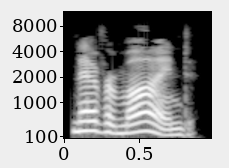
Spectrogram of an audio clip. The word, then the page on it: nevermind: British English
